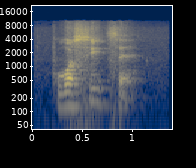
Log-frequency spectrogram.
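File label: "plosyce", Polish, Kurpie dialect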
